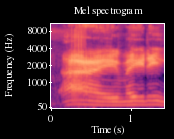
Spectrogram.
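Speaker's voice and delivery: hearty, very loud, high put-on pirate voice. Telling a joke, giving the pirate's answer in pirate voice. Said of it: "what did the pirate say".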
